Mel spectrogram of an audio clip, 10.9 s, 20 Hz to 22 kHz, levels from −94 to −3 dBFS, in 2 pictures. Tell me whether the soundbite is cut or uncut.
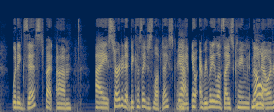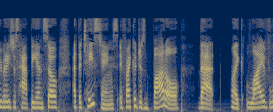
cut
